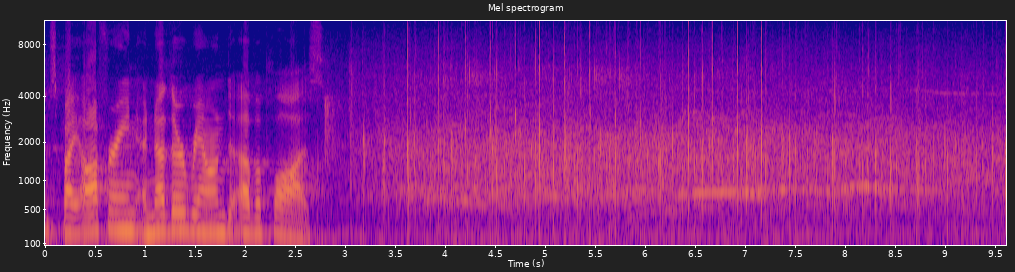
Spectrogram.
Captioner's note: applause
